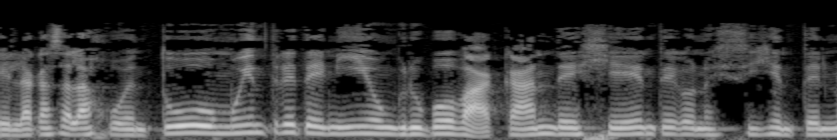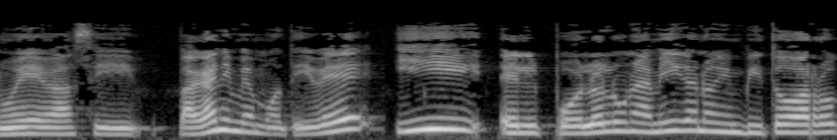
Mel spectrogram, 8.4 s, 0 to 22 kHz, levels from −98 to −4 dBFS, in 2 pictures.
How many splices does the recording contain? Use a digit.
1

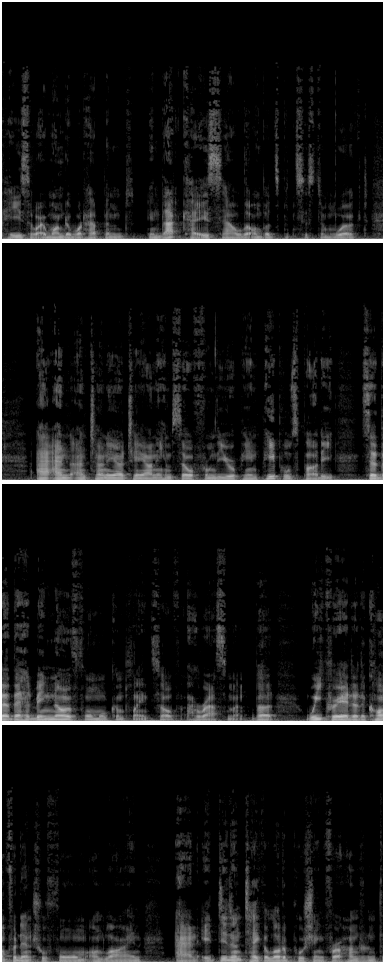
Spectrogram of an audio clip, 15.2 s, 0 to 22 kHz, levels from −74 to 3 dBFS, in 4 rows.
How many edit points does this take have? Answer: 0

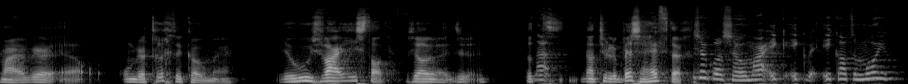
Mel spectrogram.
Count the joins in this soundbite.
1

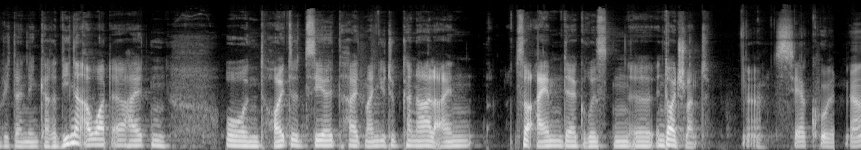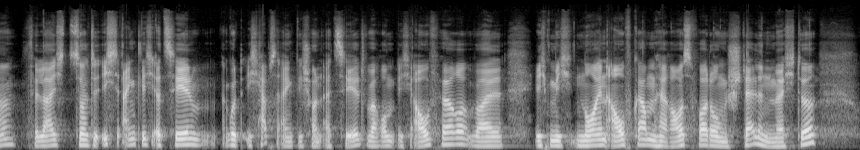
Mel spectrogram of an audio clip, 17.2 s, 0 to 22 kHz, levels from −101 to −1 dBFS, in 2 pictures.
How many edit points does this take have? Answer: 1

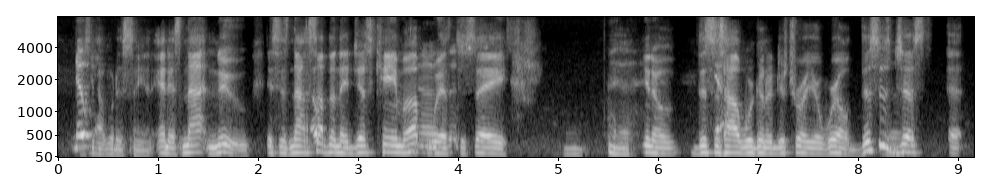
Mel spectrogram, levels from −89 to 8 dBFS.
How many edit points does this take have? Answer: 0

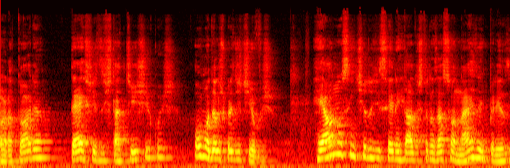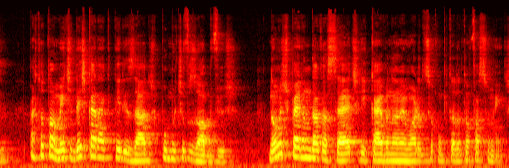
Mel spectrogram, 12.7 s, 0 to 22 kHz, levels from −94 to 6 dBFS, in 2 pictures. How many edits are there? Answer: 1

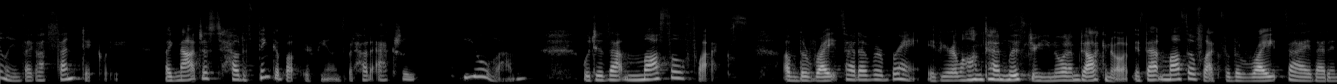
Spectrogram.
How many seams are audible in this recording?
2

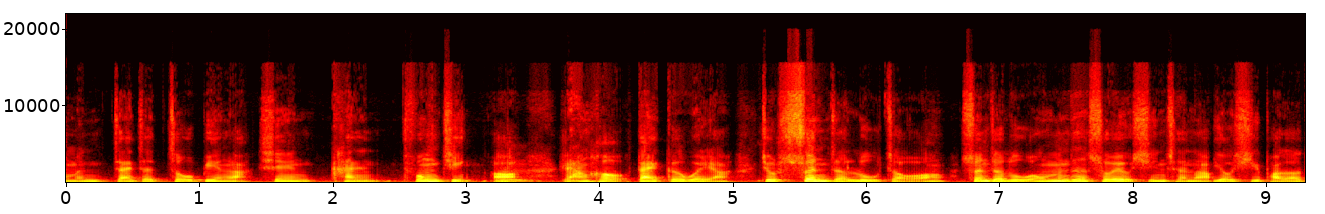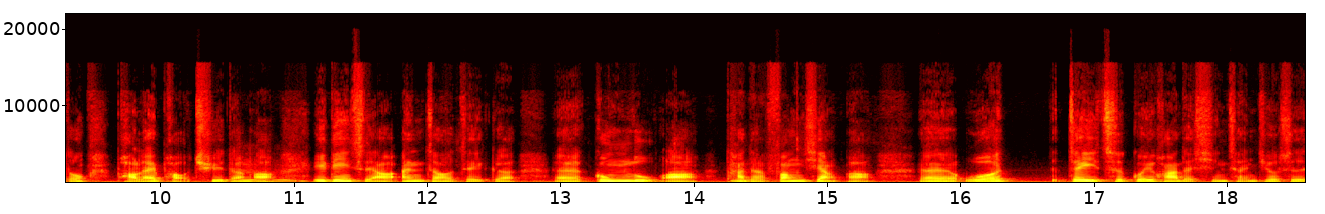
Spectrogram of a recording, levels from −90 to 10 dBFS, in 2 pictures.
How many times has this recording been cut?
1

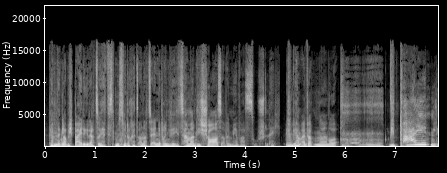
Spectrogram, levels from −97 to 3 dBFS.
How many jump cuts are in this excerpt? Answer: 1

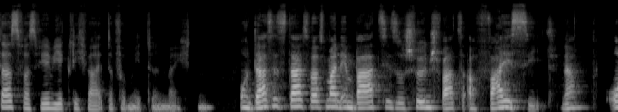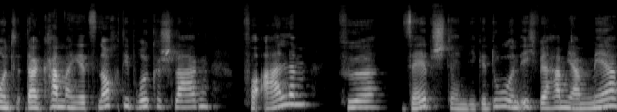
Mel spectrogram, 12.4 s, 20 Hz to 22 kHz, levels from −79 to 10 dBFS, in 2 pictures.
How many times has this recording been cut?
1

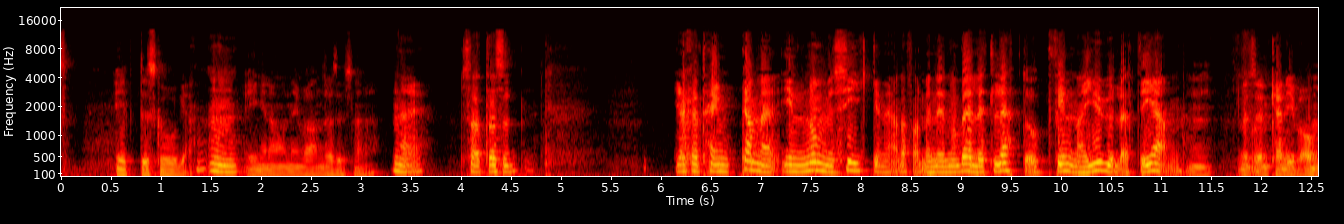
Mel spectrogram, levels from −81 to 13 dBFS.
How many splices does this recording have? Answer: 1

